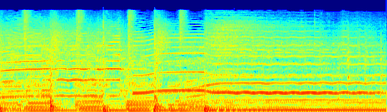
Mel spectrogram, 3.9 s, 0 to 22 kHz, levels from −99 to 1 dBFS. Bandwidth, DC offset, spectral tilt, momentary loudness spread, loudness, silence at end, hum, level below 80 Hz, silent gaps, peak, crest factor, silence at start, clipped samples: 15.5 kHz; under 0.1%; -4.5 dB/octave; 1 LU; -16 LUFS; 0 s; none; -24 dBFS; none; -4 dBFS; 10 dB; 0 s; under 0.1%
